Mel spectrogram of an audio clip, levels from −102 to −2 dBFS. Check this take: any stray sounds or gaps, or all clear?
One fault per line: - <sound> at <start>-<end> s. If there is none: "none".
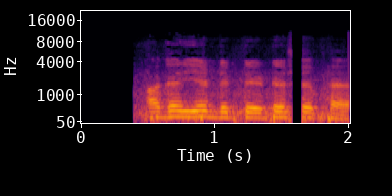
- dropout at 1.6-1.7 s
